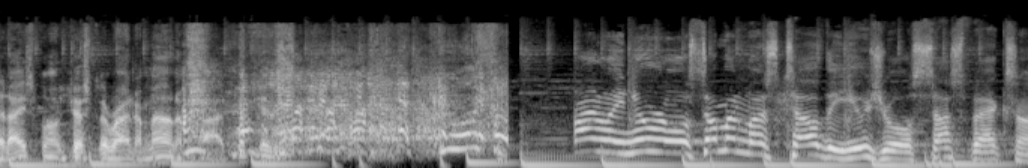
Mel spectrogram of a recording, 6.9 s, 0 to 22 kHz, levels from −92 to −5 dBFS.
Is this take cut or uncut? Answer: cut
